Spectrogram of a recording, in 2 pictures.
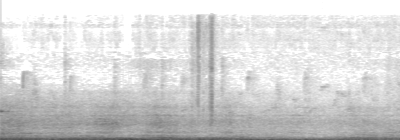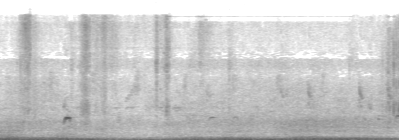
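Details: Steady low rumble of passing traffic and outdoor background noise, with no clear animal calls.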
